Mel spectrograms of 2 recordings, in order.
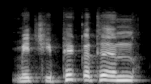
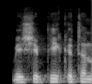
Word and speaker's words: Michipicoten: Anderson before changing to a southeasterly course towards Michipicoten Island. Hope that's how you guys pronounce it up there. Michipicoten Island.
